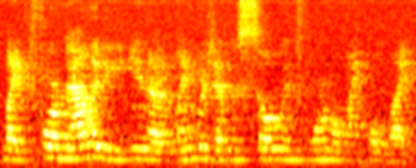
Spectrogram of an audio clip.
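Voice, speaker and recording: A woman's voice: medium pitch, steady tone, moderate pace, background noise. A woman whose first language is Tagalog, moderating a panel and telling a reflective story, often saying "you know". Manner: thoughtful, with frequent "you know". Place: large echoey room. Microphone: distant room mic. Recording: echoey hall recorded from far off.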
